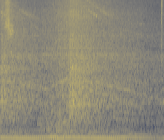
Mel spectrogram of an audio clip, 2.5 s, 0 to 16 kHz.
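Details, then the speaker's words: 63bhp turbo Suzuki Cappuccino after new plug-and-play ECU, exhaust, spark plugs, lambda sensor and air filter, bonnet open: crisp free-revving rise and fall, clean and steady with no misses or knocks, now sounding turbocharged; normal revving. "we've just popped the Bonnet to have a look and a listen and you keep sounding so much more purposeful now it's as if the E just had to think things through and get used to the car but now this cappuccino now actually sounds like it has a turbo"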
